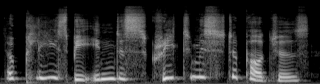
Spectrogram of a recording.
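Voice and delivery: high, chirpy, breezy society lady; gushing society hostess. A narrator's reading. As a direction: flutter through it like a gossiping hostess. Lady Windermere interrupts.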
